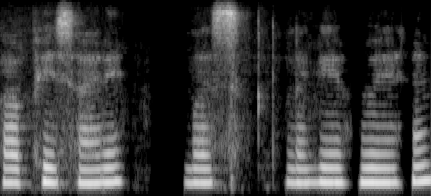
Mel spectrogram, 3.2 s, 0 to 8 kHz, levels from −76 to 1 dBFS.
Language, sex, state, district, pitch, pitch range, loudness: Hindi, female, Bihar, East Champaran, 220 Hz, 215-225 Hz, -15 LUFS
